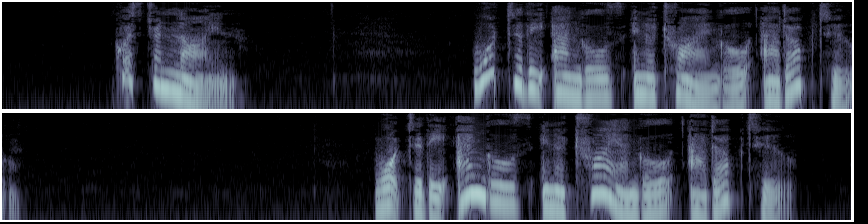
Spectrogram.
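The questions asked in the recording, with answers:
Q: What do the angles in a triangle add up to?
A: 180 degrees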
